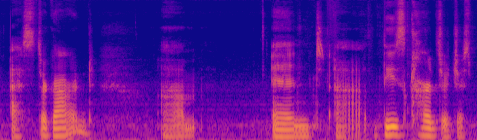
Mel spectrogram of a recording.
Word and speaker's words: Østergaard: I recently learned I was saying the name wrong. It's Østergaard.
